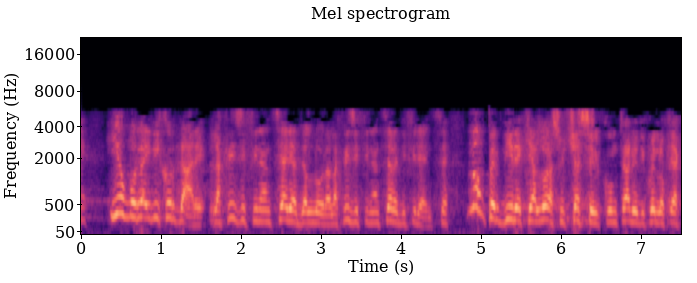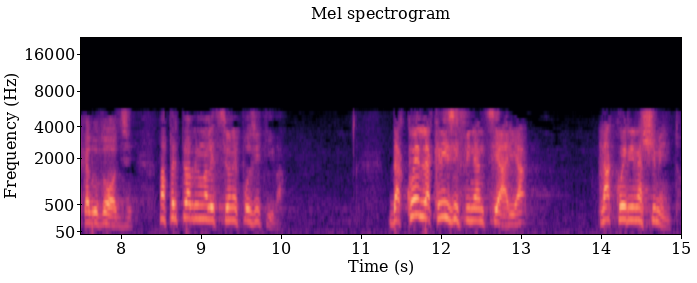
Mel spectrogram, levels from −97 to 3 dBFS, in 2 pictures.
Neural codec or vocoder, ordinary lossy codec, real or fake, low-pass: none; AAC, 24 kbps; real; 5.4 kHz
